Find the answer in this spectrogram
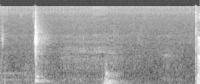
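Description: A sharp click about a third of a second in, then a softer tap about a second in: a small varnished wooden dolls' house chair being set down on card.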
